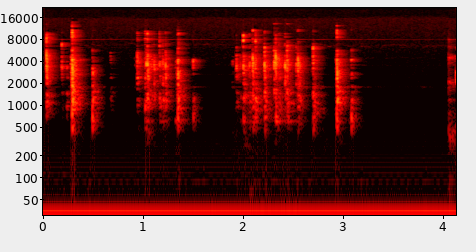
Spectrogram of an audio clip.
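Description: Faint keystrokes on a computer keyboard, in two quick runs of clicks.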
